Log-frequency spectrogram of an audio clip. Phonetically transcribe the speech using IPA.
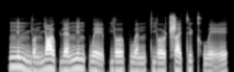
n̪ i˥˩ n n̪ j o˩ ʊ̯ n̪ j ɑ˥˩ ʊ̯ p ɥ ɛ˧˥ n̪ i˥˩ n p w ḛ˨˩ ɪ̯ p j o˥ ʊ̯ p w ə˧˥ n t̪ j o˧˥ ʊ̯ ʈ͡ʂ a˧ ɪ̯ t̪ y˥˩ kʰ w ḛ˨˩˦ ɪ̯

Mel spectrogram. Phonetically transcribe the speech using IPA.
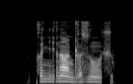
k ə nʲ r ã ɖ ɵ z ũ ʃ

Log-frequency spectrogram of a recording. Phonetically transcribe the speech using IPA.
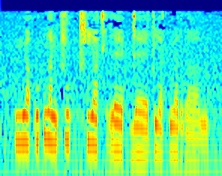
m ɯ˧ a̯ ʔ u˥˩ ʔ n a˦˥ ŋ t͡ɕ u˦˥ ʔ t͡ɕʰ i˧ a̯ kʰ r ɛː˨˩ k̚ d ɛː˩˦ t i˩˦ a̯ k ɯ˧ a̯ r a˨˩ m

